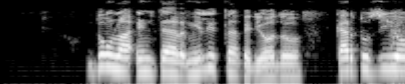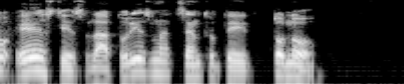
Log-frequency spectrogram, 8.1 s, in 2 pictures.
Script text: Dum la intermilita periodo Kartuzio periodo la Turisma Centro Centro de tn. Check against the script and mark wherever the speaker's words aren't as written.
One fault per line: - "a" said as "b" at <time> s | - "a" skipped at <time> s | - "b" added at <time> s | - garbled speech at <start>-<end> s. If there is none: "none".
- "periodo" said as "estis" at 4.3 s
- "Centro" skipped at 6.2 s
